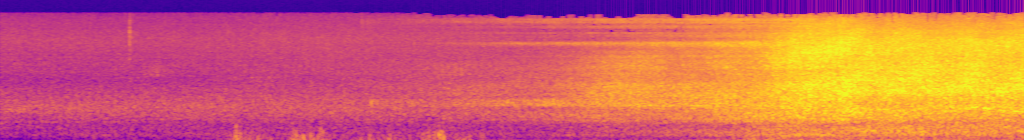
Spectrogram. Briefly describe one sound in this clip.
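A second high-speed train approaches and roars past close by.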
